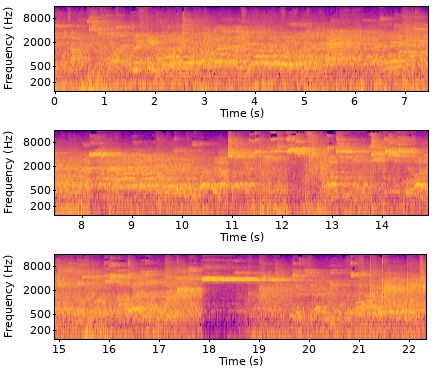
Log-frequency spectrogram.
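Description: Young men shout to each other across an echoing court.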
